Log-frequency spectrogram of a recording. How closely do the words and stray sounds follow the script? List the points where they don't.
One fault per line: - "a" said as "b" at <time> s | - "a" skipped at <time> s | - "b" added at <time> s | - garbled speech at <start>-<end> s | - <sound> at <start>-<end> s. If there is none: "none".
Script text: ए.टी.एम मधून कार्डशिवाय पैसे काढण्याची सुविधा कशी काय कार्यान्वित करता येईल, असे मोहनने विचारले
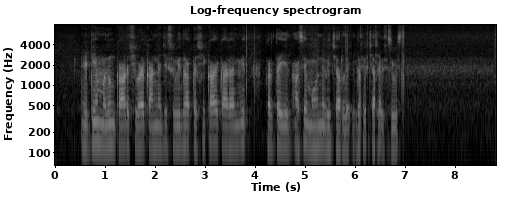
- "पैसे" skipped at 1.8 s
- garbled speech at 5.9-6.9 s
